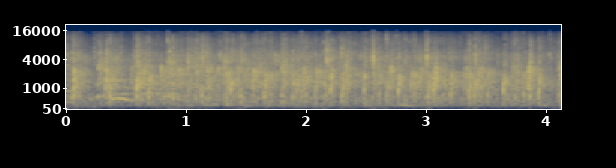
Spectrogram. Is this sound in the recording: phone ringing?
no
